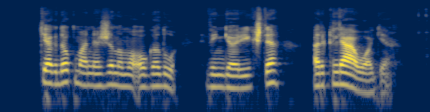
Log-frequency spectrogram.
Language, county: Lithuanian, Vilnius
